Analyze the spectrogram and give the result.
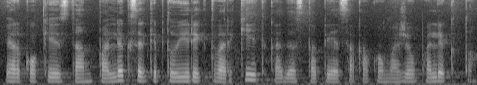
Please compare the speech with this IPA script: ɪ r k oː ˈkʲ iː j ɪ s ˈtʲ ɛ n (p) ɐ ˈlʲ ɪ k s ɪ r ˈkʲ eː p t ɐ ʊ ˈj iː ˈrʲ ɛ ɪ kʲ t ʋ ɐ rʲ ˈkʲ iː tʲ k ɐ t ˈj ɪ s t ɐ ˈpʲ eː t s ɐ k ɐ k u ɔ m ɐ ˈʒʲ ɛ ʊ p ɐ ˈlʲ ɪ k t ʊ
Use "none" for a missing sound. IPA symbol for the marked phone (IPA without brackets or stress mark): p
